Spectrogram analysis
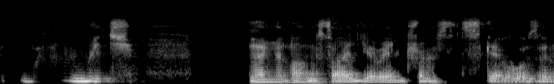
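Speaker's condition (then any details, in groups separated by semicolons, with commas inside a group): Cerebral palsy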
